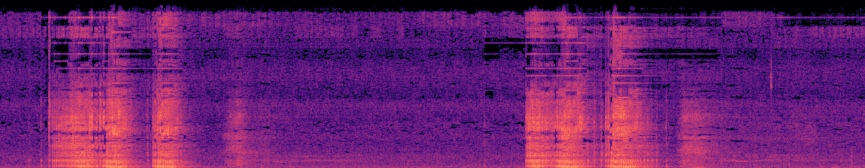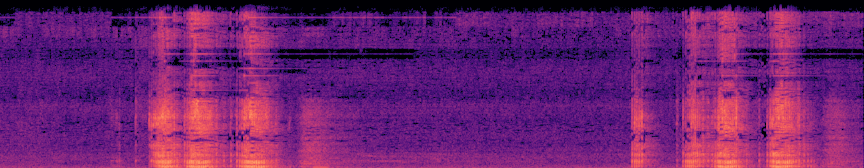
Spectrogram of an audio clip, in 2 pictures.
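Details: Heavy snoring: loud, rough snorting bursts in pairs separated by quiet pauses of several seconds.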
